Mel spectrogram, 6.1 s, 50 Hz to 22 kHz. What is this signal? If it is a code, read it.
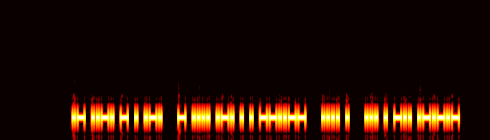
Morse code, heard as a keyed tone, about 40 wpm, 700 Hz. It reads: AFTER THREE, HE SED.
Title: Sentences from Top 200 Words and Abbreviations 40wpm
